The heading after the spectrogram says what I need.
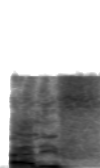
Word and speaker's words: ألف: আ একটু জোরে ধাক্কা বা হবে শক্তভাবে। তারপরে লিফ, শেষে এসে নিচের ঠোঁটের পেট উপরের দুই দাঁতের আগার সাথে লাগবে, লেগে হালকা বাতাস বের হবে। আশা করি ইনশাআল্লাহ সবাই ক্লিয়ার। আলিফ আলিফ আলিফ, কোনো টান হবে না।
